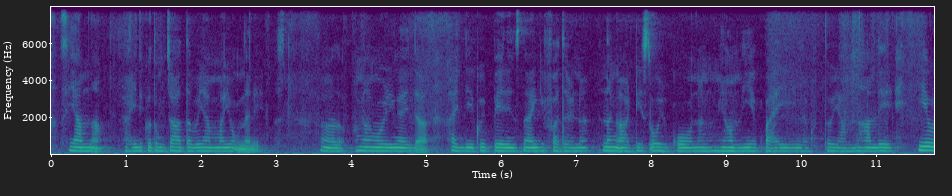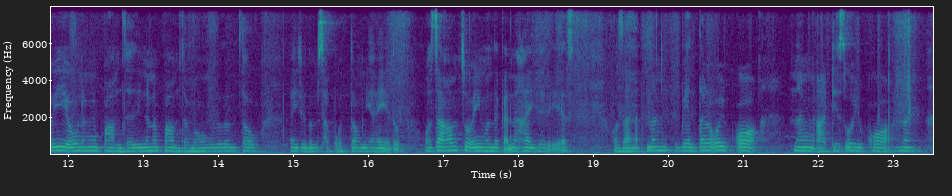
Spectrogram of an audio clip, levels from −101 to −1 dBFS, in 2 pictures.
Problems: none marked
